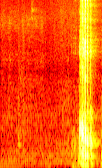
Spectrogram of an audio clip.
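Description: Microphone handling noise: after faint room sound, a loud crackling rumble lasting about a third of a second near the end, as a lectern microphone is lifted from its stand.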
